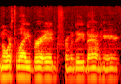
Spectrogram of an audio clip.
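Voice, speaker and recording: Noticeable background noise sits behind a man with an American accent who speaks at a very slow pace and a medium pitch. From Indiana. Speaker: hound breeder. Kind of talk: interview. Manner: casual.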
